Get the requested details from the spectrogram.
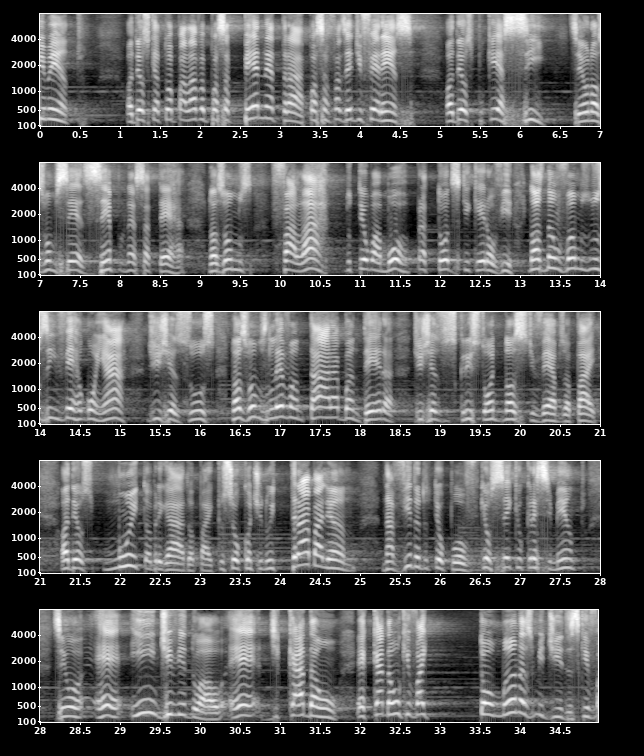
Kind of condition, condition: setting, large echoing room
